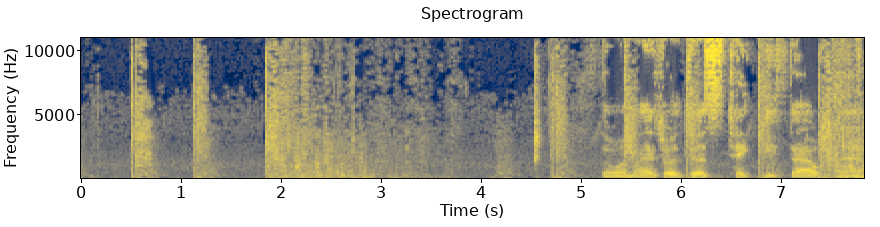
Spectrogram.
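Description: A weapon strikes wood with sharp knocks.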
